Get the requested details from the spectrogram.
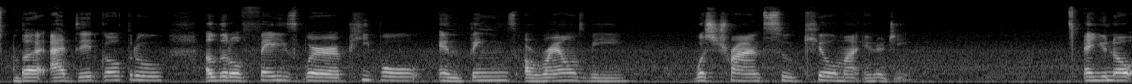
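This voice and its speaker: Through noticeable background noise, a woman talks at a fairly low pitch. Her pace is very slow, with long, frequent pauses. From US South. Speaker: vlogger. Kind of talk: casual monologue vlog. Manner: animated.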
